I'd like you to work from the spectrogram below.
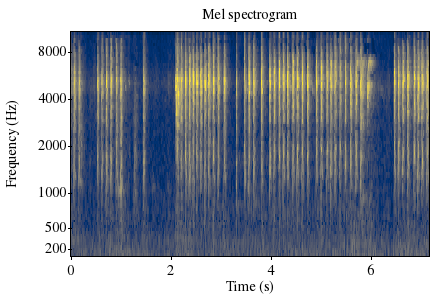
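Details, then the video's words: Eurasian tree sparrow fighting and calling energetically: dense strings of rapid, rasping chirps continue for several seconds with only short gaps. "masteran burung gereja tarung gacor suara jernih"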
